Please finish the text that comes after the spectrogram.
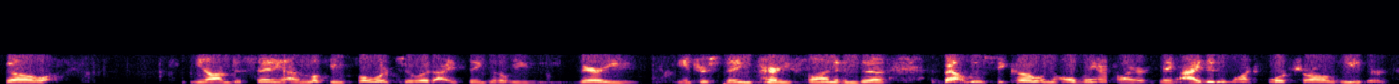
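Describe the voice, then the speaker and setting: A talkative American man with a gravelly, slightly high voice gives emphatic opinions in loose, rambling radio chat. The sound is thin, like a telephone call. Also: expressive, brisk. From United States. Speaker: guest commentator, soap opera fan. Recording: tinny phone line into internet radio.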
